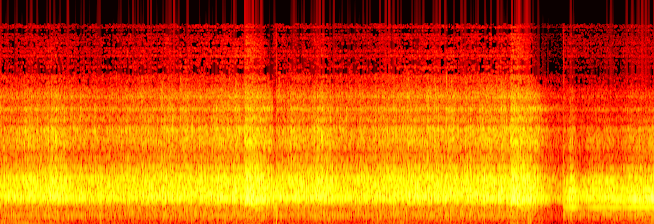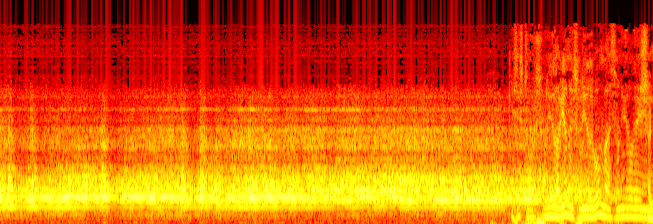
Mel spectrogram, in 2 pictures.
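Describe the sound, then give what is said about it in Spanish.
Civil war propeller warplanes drone overhead in a steady, heavy engine roar that holds for a long stretch, dips briefly midway, then gives way to wavering, sweeping tones at the end. “Sonidos de aviones, concretamente, exactamente. Parece la banda sonora de una guerra, en este caso de la guerra civil.”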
